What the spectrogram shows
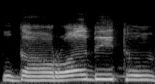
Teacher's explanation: ضربتم با پہ قلقلہ، را اینڈ ضاد بہت ہیوی رہے گا، تم پہ ناقص ہونا.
